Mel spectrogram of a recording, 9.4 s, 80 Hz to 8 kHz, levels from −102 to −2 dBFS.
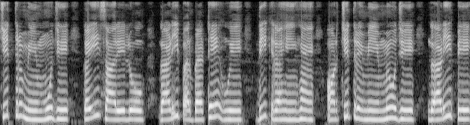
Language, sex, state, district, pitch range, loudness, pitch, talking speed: Hindi, female, Madhya Pradesh, Katni, 210-250 Hz, -13 LUFS, 220 Hz, 120 wpm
